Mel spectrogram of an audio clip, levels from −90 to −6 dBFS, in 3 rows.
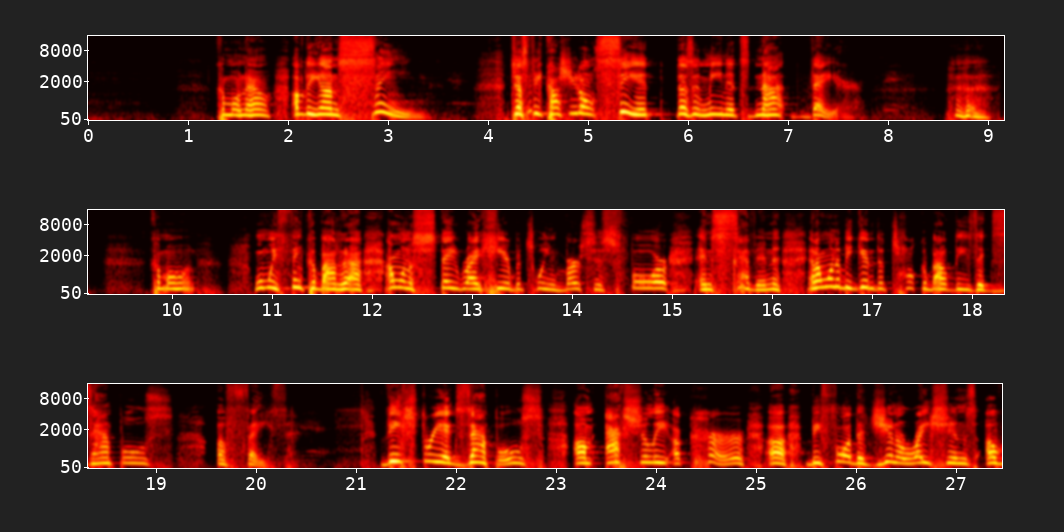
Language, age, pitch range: English, 40-59, 220-275 Hz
